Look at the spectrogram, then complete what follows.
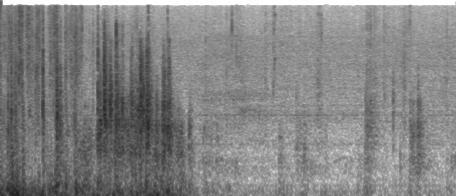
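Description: A thin, flexible, transparent blue polyethylene record crackles and rustles loudly as it's handled, a dense burst of crinkling for about two seconds before settling into sparse, quieter crinkles.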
